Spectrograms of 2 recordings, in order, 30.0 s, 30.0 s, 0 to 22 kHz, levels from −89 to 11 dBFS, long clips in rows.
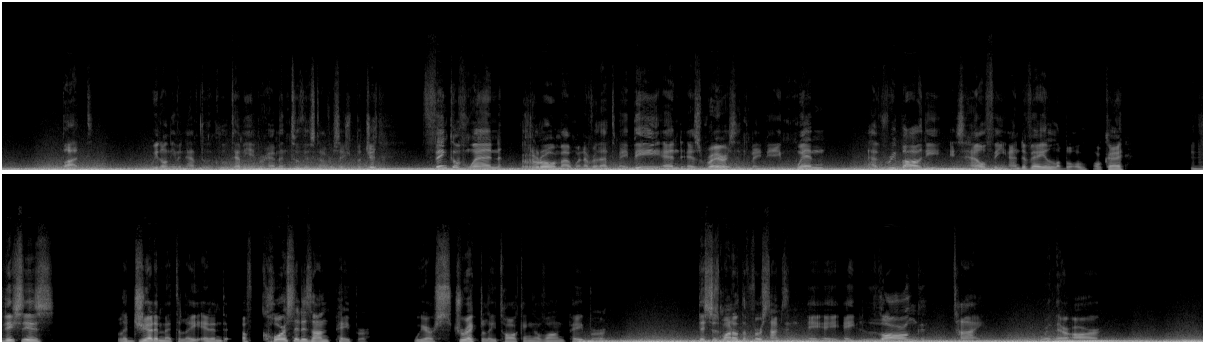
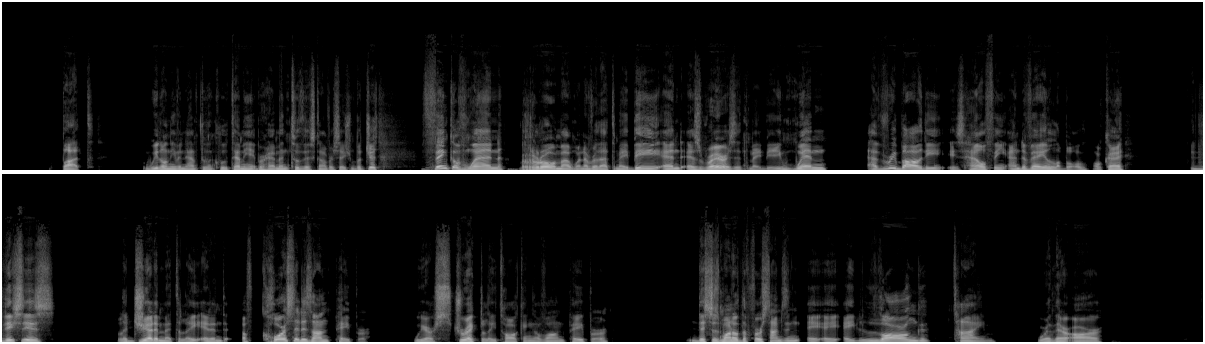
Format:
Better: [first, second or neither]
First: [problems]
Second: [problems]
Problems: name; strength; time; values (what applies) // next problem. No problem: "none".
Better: second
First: low rumble; loud; until 13 s and from 22 s on; 4 dB below the speech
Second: none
